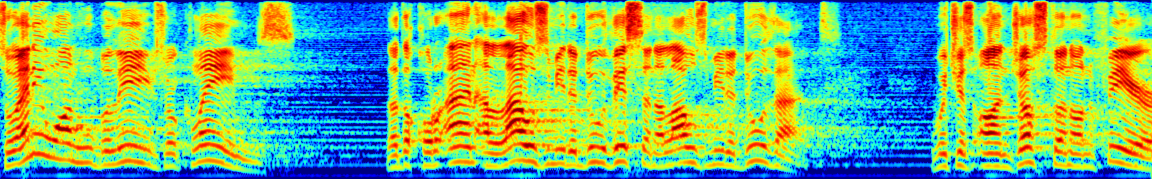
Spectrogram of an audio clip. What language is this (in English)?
English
